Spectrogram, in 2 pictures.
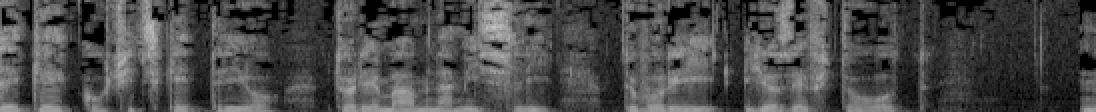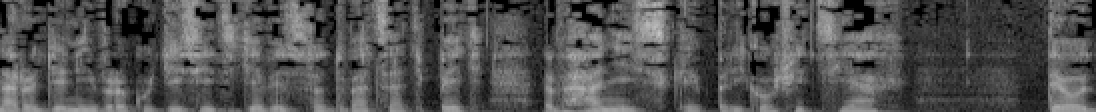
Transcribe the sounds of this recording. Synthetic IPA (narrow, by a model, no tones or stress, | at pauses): ɛʎkɛːkɔʃit͡skɛːt̪ɾiɔkt̪ɔɾɛːmaːmnamislit̪ʋɔɾiːjɔzɛft̪ɔːt̪ | naɾɔɟɛniːvɾɔkucisiːd͡zɟɛʋɛcst̪ɔd̪ʋat͡sacpɛcvɦaɲiskɛpɾikɔʃit͡sɪax | t̪ɛɔ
